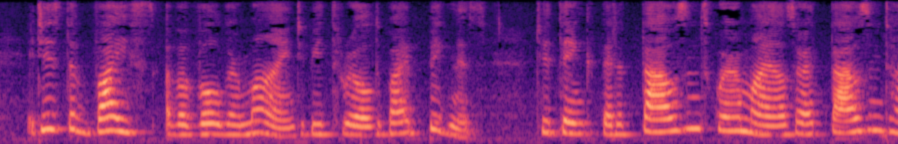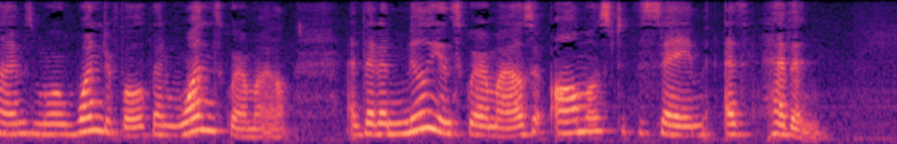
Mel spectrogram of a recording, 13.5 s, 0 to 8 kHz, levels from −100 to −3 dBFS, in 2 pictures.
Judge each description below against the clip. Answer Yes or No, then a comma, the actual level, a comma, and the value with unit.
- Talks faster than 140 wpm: Yes, average, 185 wpm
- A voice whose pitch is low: No, high, 220 Hz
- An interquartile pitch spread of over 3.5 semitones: Yes, average, 4.6 semitones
